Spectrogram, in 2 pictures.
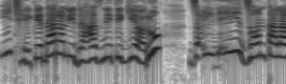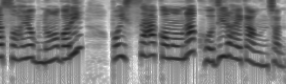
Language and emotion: Nepali, disgusted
